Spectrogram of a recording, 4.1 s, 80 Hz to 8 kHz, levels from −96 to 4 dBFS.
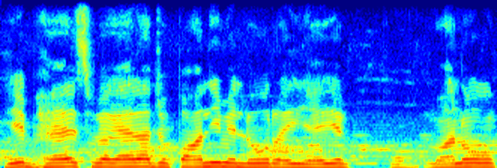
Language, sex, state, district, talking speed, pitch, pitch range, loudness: Hindi, male, Madhya Pradesh, Katni, 160 wpm, 170 Hz, 160-175 Hz, -13 LUFS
